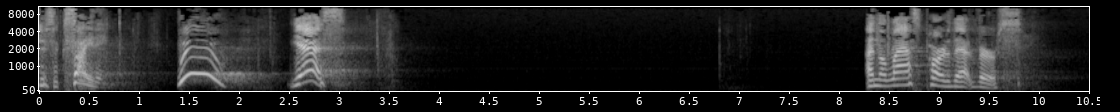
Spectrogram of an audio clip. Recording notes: WOW: Women of Worship Conference 2014 // Session 1 - Message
